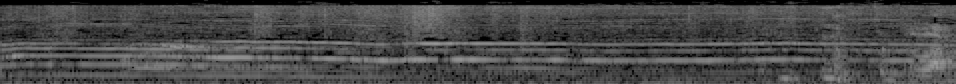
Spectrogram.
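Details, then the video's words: Cats talking to each other, two long overlapping yowls held nearly level and slowly dropping, ending with a few short choppy cries. "CAT TALKING TO EACH OTHER"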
